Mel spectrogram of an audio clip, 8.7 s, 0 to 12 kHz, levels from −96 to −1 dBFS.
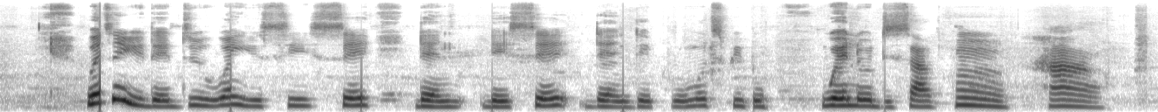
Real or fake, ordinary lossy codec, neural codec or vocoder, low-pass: real; none; none; 10.8 kHz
